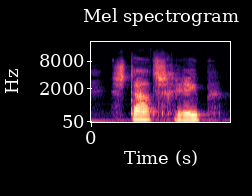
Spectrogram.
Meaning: coup d'état, stroke of state
- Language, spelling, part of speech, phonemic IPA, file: Dutch, staatsgreep, noun, /ˈstaːtsˌxreːp/, Nl-staatsgreep.ogg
